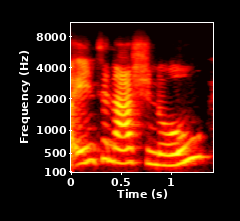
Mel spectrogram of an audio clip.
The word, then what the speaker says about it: international: So we don't say international, international. The letter A after the N, after the second N, is silent.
